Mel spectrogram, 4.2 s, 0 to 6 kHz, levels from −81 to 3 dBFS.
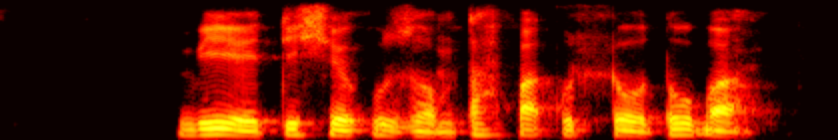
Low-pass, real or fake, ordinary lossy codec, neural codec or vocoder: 5.4 kHz; fake; Opus, 32 kbps; codec, 24 kHz, 3.1 kbps, DualCodec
